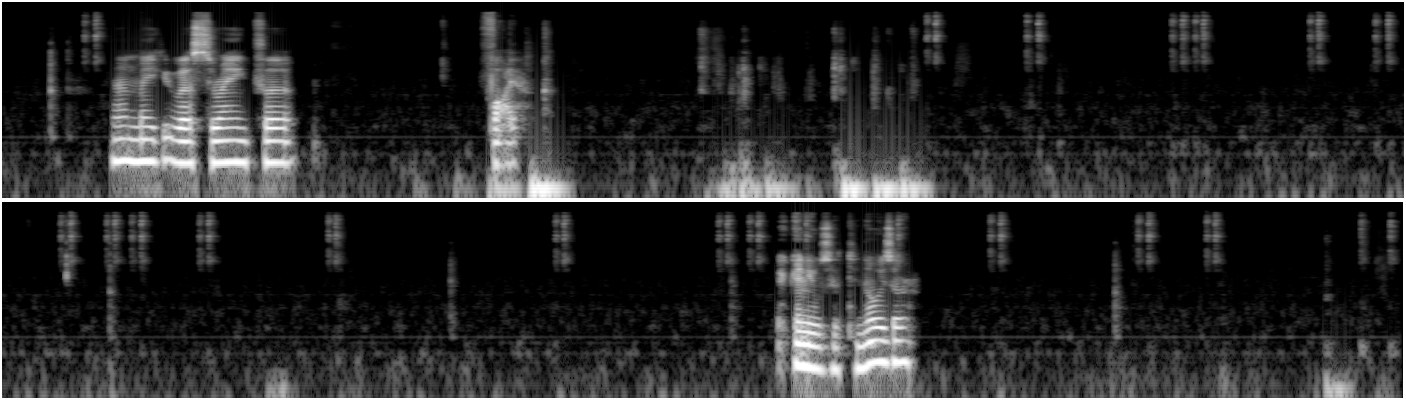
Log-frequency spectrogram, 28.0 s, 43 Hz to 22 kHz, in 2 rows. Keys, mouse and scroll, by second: 0.9-5.3 drag, 10.3 click, 11.7 click, 12.0 click, 13.1 click, 13.8 click, 14.6 click, 15.1 click, 15.3 click, 16.0 click, 17.3 click, 19.6 click, 21.2 click, 21.5 click, 22.0 click, 22.9-24.2 drag, 25.4-26.3 drag, 27.6 middle click.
